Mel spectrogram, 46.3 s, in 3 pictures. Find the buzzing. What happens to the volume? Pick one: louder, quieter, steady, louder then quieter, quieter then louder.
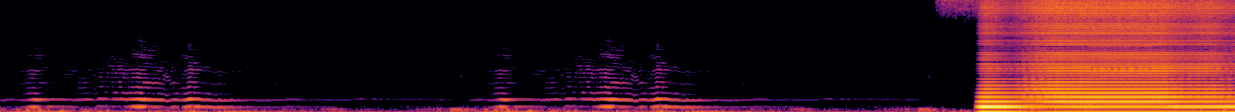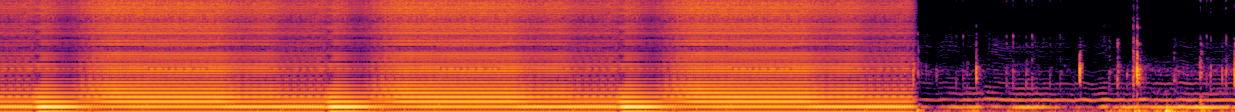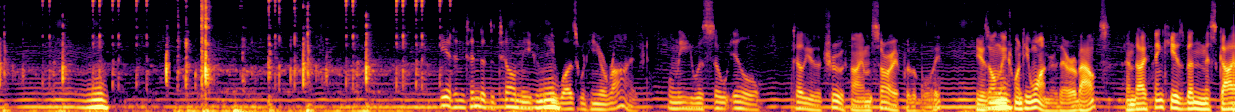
louder.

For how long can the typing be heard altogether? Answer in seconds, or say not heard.
10 s.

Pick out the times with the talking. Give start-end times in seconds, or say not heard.
36.4-46.2.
